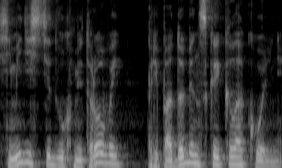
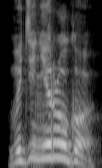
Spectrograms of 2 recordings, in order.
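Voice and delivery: властный пьяный окрик, высоко и громко; рявкни приказ, как пьяный пан; town drunk; 10 semitones higher, 9 dB louder than usual. A narrator's reading. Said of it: "властный пьяный голос". (властный пьяный голос)

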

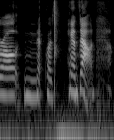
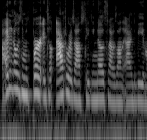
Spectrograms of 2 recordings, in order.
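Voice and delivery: ordinary delivery

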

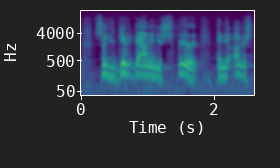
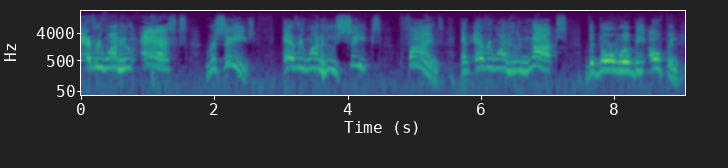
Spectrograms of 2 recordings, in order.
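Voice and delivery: slow, higher, each phrase set apart; slow emphatic reading; 7 semitones higher, slower than usual. Shown as a demonstration. Pastor reading scripture to congregation, slow and emphatic. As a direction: read it out slow with weight. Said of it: "There's a comma there".

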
